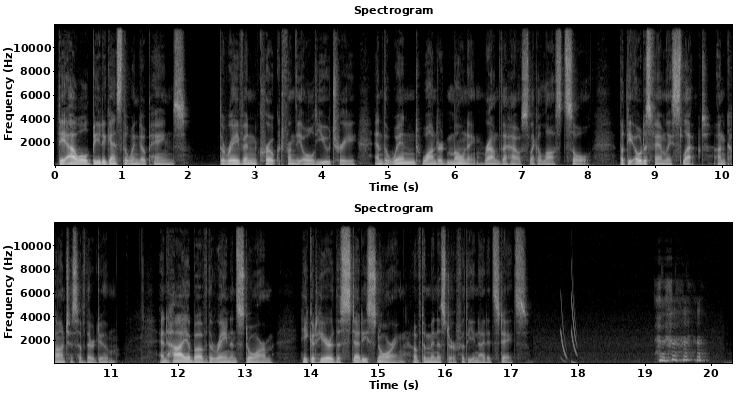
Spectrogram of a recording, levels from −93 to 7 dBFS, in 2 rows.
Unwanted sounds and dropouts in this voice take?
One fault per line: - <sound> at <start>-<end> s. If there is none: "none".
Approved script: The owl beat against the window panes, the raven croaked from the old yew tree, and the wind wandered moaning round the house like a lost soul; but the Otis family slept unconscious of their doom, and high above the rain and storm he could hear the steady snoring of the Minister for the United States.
- chirp at 17.7-18.0 s
- laugh at 19.1-20.0 s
